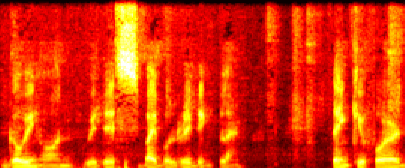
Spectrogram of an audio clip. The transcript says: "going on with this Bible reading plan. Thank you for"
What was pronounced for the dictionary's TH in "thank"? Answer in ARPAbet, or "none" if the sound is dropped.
T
